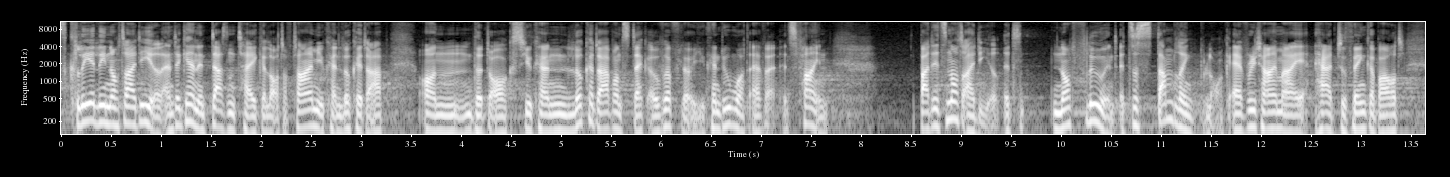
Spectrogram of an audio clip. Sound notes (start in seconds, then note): none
